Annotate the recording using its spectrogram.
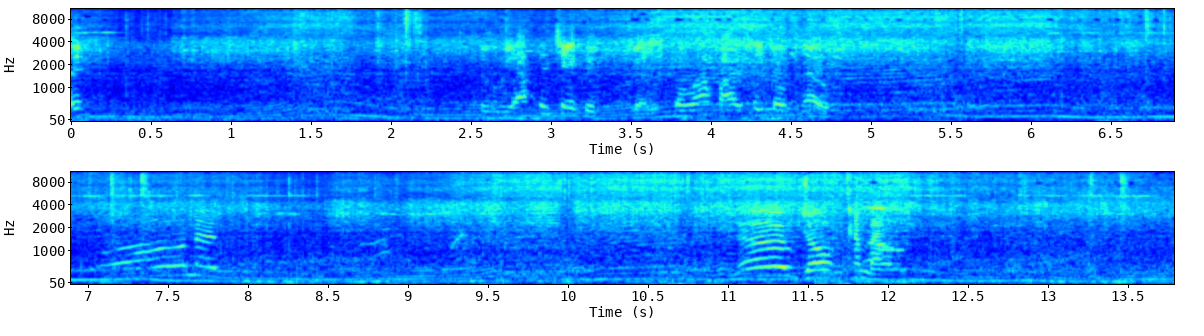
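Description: A racing car engine roars steadily, rising and falling in pitch as the car accelerates and shifts gears.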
